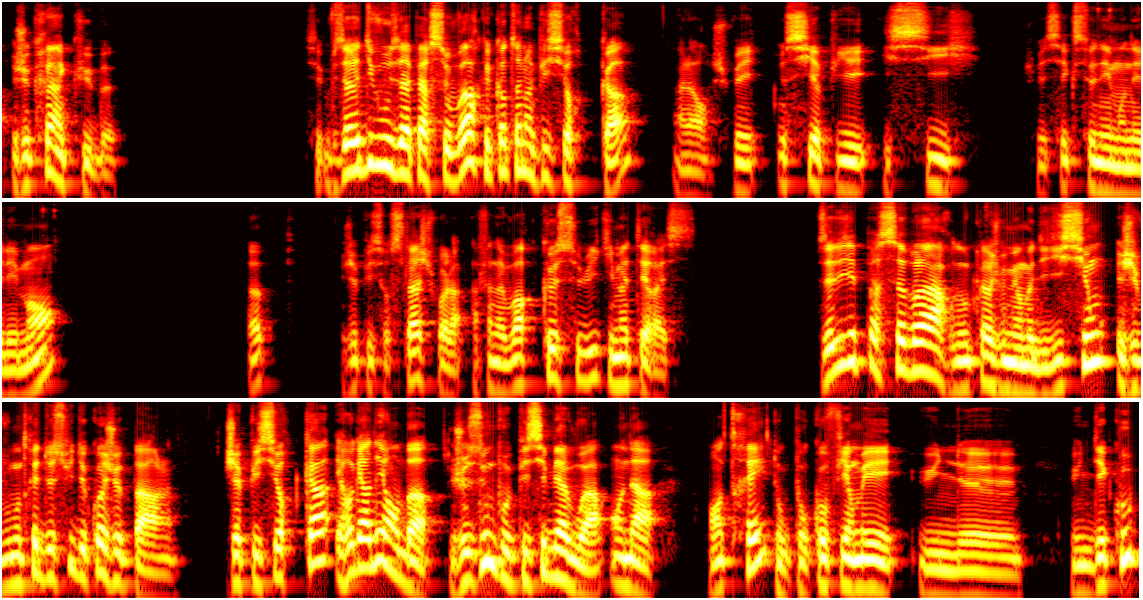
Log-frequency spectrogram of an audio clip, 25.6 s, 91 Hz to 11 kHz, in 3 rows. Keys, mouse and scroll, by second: 1.0 click, 2.2-6.7 middle drag, 8.2-11.9 right drag, 9.7 a, 11.8-15.7 middle drag, 15.9 Tab, 17.3 a, 19.0 k.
